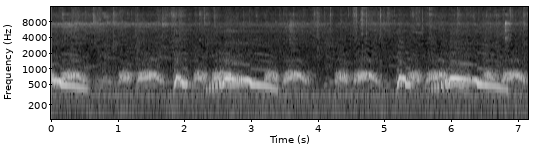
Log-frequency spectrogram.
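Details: Lure call of a Eurasian collared dove, played so that other doves reply. Rapid groups of rounded coos alternate with sharp rising flicks and long descending slurs, repeating in a steady, chattering rhythm.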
